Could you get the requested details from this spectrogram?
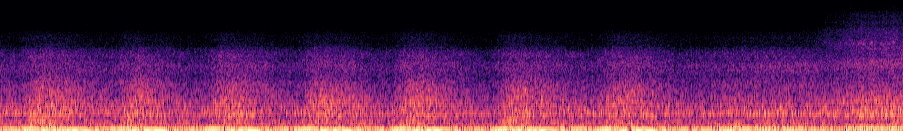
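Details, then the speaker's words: Corvair flat-six just fitted with an automatic belt tensioner. Deep, loud rumble at steady idle with no squeal, slap or chirp from the belt. The tensioner makes micro adjustments to hold belt tension; normal idle. "Looks good. You can see it actually making little micro adjustments there just as the engine's running, just to take up and keep a consistent pressure on the belt."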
